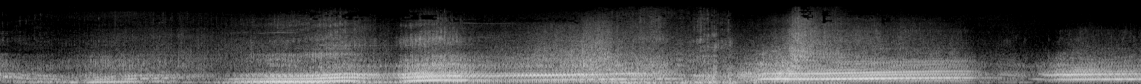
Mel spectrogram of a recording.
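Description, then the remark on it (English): The engine of the newest version of the Ford racing car revs hard and loud during a test drive out west, its pitch climbing and dropping through several gear changes in a continuous roaring run, with no voices. “A few months after this, The pit crew and the whole racing team, including Carroll Shelby and Ken Miles and his son, head out west to test drive the newest version of the Ford racing car.”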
